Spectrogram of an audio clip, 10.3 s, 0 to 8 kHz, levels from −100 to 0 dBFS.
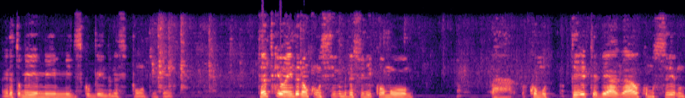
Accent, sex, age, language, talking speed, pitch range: Brazilian, male, 20-39, Portuguese, 145 wpm, 115-150 Hz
